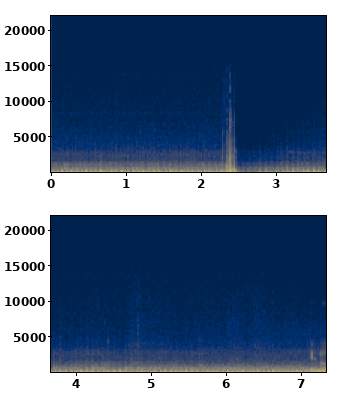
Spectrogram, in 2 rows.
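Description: A Yamaha WR250R rally bike rides off-road through mud with a loud, close, steady engine drone that dips sharply for a moment partway through, then builds back to a constant throaty roar.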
